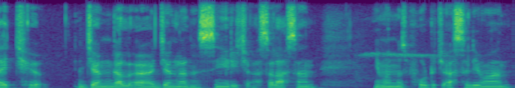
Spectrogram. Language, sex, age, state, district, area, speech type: Kashmiri, male, 18-30, Jammu and Kashmir, Shopian, urban, spontaneous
